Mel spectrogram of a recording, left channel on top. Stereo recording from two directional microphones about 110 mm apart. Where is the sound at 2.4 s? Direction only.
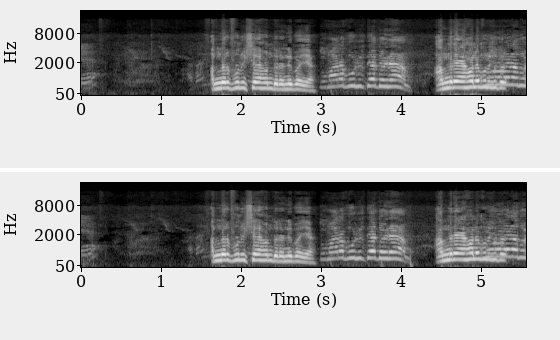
25° right (ahead or behind).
